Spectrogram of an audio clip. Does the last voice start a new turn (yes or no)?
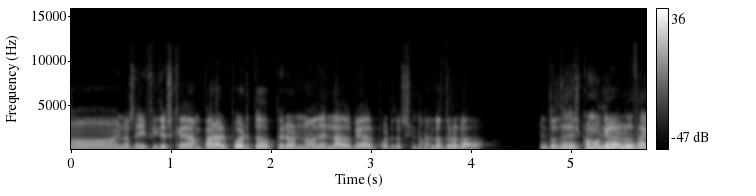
no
